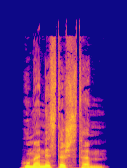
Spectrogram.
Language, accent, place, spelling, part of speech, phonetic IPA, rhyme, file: German, Germany, Berlin, humanistischstem, adjective, [humaˈnɪstɪʃstəm], -ɪstɪʃstəm, De-humanistischstem.ogg
- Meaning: strong dative masculine/neuter singular superlative degree of humanistisch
